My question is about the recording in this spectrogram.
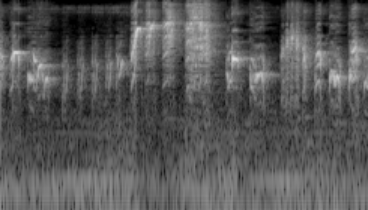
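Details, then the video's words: Hoành hoạch bird call used as a trapping lure: quick bright chirps and short whistled notes in bursts, with one sharp high note near the start and dense twittering phrases following, over a faint low hum. "Tiếng Chim Hoành Hoạch Thơm Cực Chuẩn"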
